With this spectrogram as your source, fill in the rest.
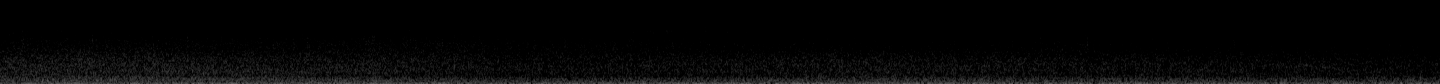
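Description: A handheld detector ticks and crackles steadily.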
